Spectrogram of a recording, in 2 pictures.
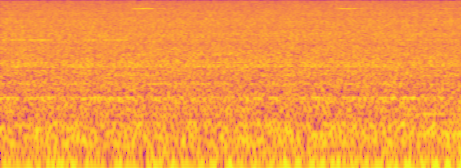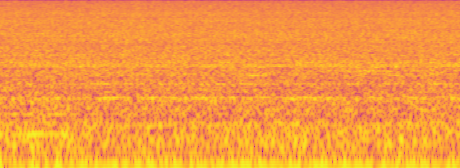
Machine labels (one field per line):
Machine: fan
